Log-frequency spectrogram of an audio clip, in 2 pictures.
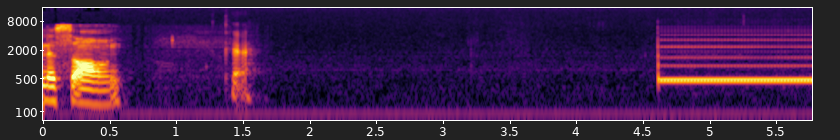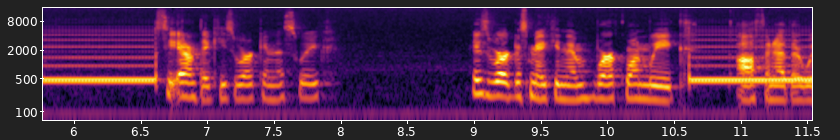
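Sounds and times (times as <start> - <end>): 
speech: 0.0 - 0.7, 1.4 - 1.6, 6.7 - 8.0, 9.0 - 11.5
electronic ringing tone of an outgoing phone call: 4.6 - 6.8, 10.6 - 11.5.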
